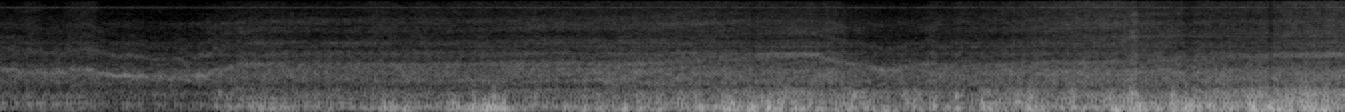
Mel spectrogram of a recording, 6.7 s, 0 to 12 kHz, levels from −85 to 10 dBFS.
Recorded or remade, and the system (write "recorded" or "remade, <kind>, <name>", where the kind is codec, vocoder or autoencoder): remade, vocoder, Vocos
